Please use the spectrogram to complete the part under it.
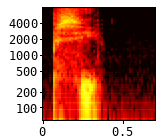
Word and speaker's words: Пси: Где-то в течение лета выяснилось, что будущий альбом будет называться «Символом», а название этого символа произносится как «Пси».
